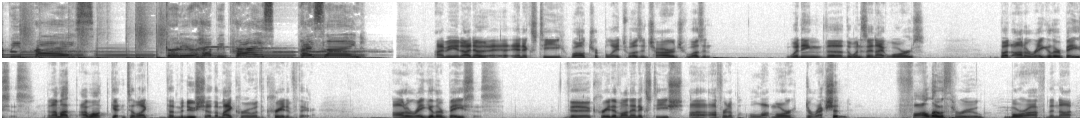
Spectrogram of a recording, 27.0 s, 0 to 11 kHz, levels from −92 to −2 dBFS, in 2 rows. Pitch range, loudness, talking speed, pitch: 100-130 Hz, -21 LUFS, 145 wpm, 110 Hz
